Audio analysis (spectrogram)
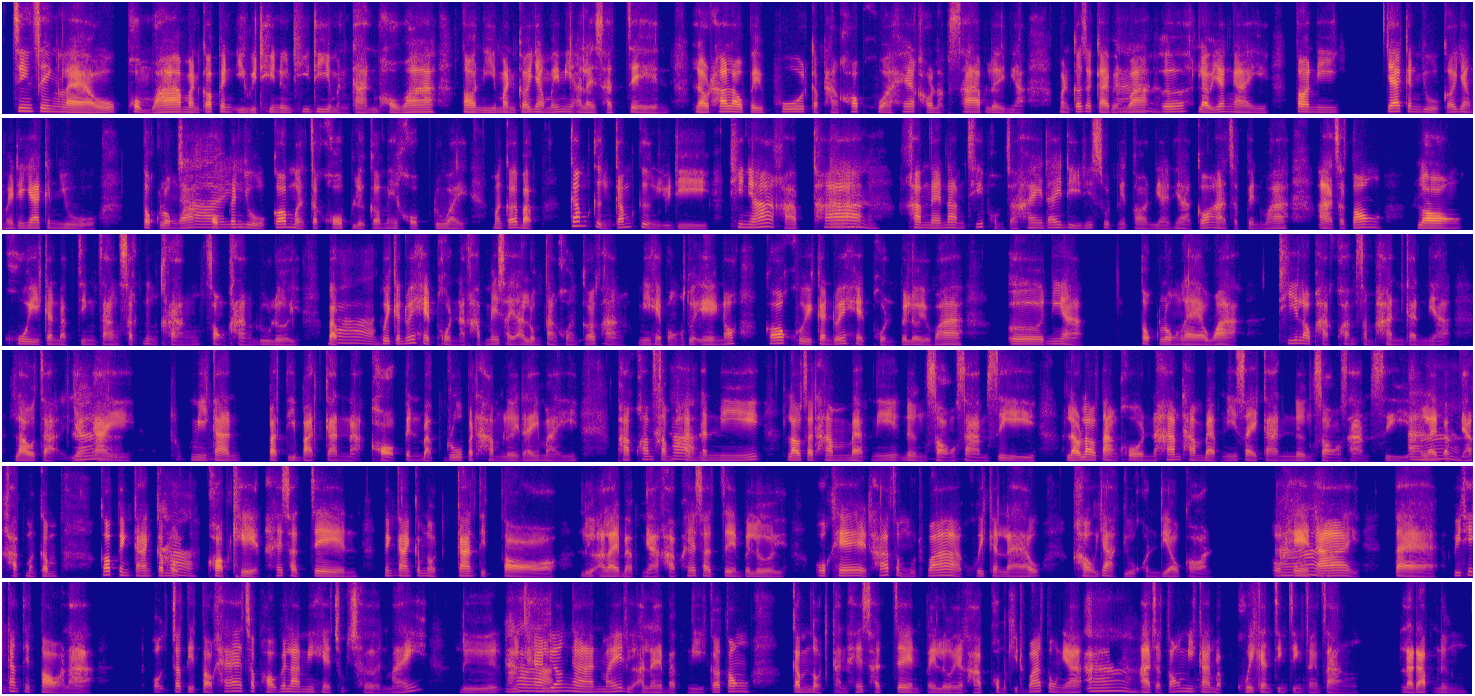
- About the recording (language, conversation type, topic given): Thai, advice, จะรับมืออย่างไรเมื่อคู่ชีวิตขอพักความสัมพันธ์และคุณไม่รู้จะทำอย่างไร
- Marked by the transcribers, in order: other background noise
